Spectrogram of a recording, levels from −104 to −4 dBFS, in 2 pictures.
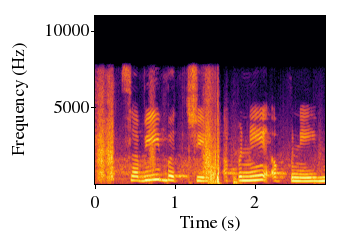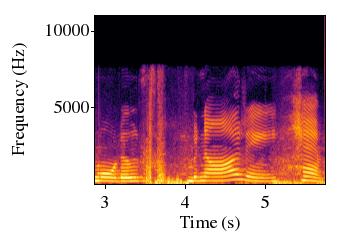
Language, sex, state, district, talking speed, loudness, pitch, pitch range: Hindi, female, Punjab, Fazilka, 75 wpm, -12 LUFS, 245 Hz, 230-270 Hz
